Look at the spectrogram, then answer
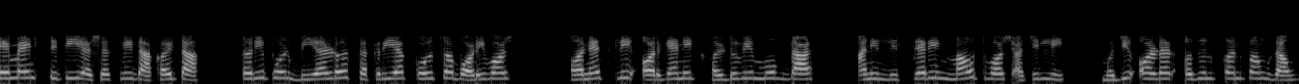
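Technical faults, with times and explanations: Throughout, G.723.1 codec: the speech is muffled and hoarse with nothing above 3.8 kHz, and consonants blur under heavy low-bitrate coding, consistent with roughly 6 kbit/s.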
